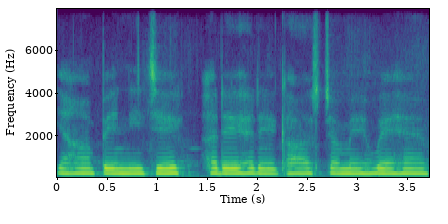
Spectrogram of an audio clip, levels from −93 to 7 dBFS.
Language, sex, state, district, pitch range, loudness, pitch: Hindi, female, Uttar Pradesh, Lucknow, 230-235 Hz, -13 LUFS, 235 Hz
